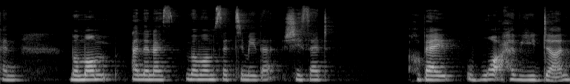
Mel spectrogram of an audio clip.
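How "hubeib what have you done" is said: mock-stern, scolding tone. Retelling the mum confronting her son with authorities at the house, imitating a stern mother. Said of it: "Quite sternly, as a mother would".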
